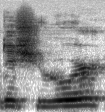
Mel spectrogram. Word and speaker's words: de jure: This week our discussion is on de jure segregation. That's how it's pronounced, de jure segregation.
